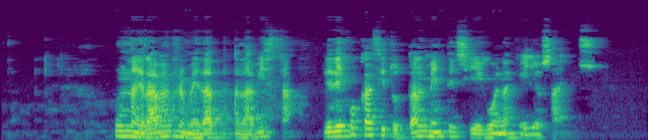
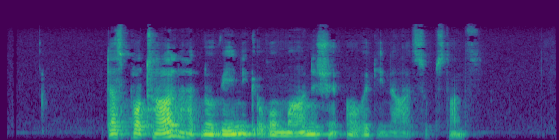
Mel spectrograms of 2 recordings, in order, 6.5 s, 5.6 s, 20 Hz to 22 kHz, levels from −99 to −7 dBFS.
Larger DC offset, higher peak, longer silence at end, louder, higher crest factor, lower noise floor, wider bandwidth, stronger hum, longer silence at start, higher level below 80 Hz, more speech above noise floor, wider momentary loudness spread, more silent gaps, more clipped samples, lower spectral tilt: neither; first, -2 dBFS vs -6 dBFS; second, 0.5 s vs 0.85 s; first, -21 LUFS vs -29 LUFS; about the same, 22 dB vs 24 dB; second, -57 dBFS vs -70 dBFS; second, 9.4 kHz vs 11 kHz; neither; about the same, 1.15 s vs 1.1 s; first, -58 dBFS vs -68 dBFS; second, 36 dB vs 42 dB; second, 11 LU vs 16 LU; neither; neither; second, -4.5 dB/octave vs -6 dB/octave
